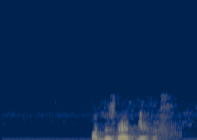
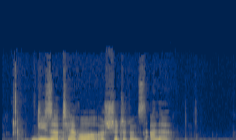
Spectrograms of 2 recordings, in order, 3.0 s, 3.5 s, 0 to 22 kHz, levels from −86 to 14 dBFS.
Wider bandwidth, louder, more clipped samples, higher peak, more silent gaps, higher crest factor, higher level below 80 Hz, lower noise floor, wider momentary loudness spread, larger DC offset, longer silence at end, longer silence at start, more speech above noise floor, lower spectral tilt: second, 7.4 kHz vs 12.5 kHz; second, -30 LUFS vs -17 LUFS; neither; second, -10 dBFS vs -2 dBFS; neither; first, 22 dB vs 16 dB; second, -72 dBFS vs -38 dBFS; first, -69 dBFS vs -52 dBFS; first, 21 LU vs 13 LU; neither; second, 0.6 s vs 1 s; first, 1.35 s vs 0.2 s; first, 40 dB vs 36 dB; about the same, -5 dB/octave vs -6 dB/octave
